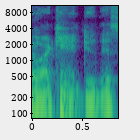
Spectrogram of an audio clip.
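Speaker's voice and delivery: reluctant, complaining, griping tone. Imitating people who complain before they even start: imitating people complaining. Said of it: "they complain".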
